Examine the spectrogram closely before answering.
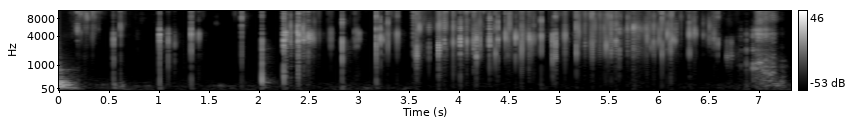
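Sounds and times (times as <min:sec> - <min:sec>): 
disgusting bone breaking: 0:00.2 - 0:07.0.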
